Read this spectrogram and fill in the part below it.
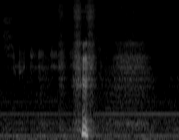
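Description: A young man laughs briefly, close to a microphone.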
